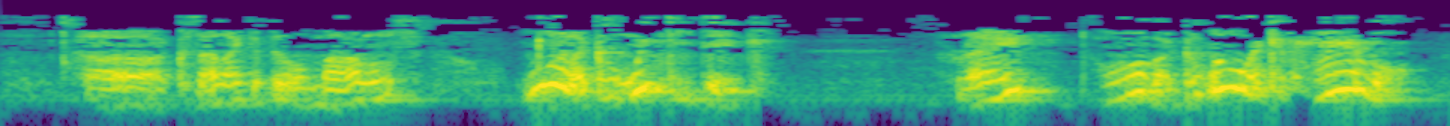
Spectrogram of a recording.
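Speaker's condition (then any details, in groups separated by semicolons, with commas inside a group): Tracheotomy; 8 surgeries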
